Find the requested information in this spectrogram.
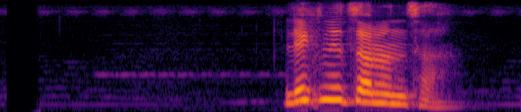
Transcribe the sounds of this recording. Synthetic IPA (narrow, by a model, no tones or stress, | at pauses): lekʰnet͡sʌlʌnt͡sʰʌ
